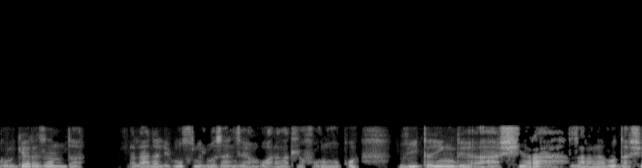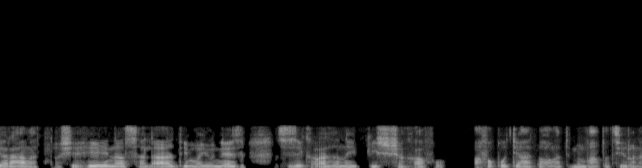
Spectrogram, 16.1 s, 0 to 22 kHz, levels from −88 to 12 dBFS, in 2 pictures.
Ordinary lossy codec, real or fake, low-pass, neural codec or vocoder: none; real; 5.4 kHz; none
